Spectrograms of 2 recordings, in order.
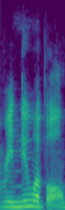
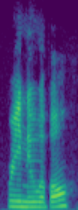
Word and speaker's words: renewable: Be careful to pronounce all 3 of those syllables. Renewable, because I had the first time you heard it, I didn't understand. The second time, I figured it out. So it's renewable.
